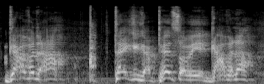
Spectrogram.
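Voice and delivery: a London geezer telling someone off; mock cockney. Cockney bloke telling a stranger to piss off.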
